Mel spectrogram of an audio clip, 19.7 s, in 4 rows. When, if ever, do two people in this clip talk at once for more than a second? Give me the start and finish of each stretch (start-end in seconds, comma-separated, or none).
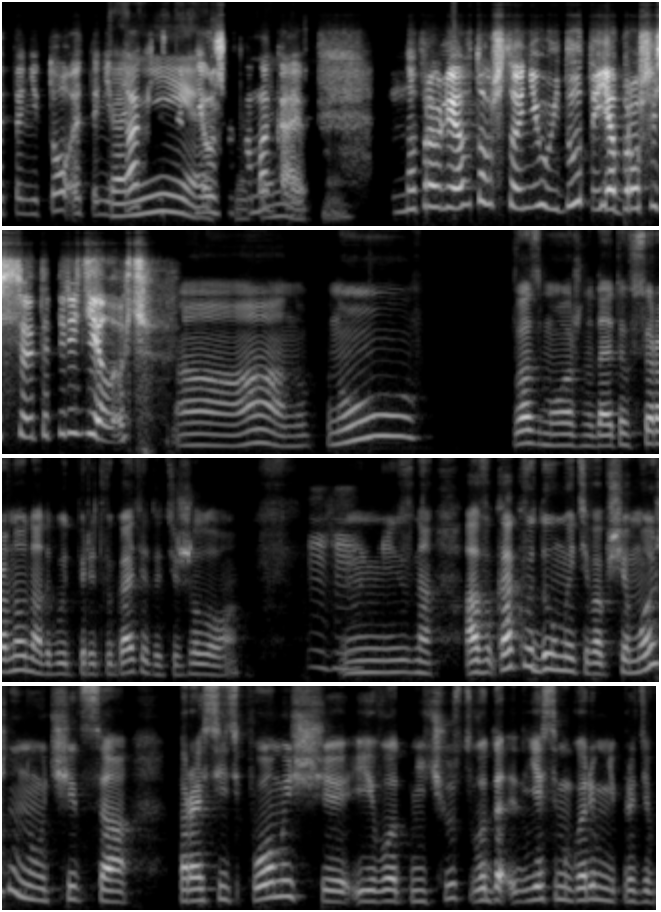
0.8-2.3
